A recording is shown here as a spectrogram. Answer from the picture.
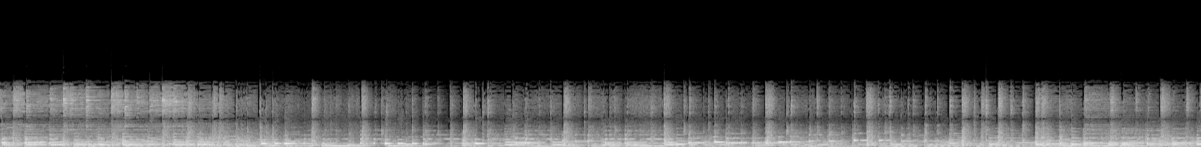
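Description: A band playing an instrumental passage live in a room: a PDP acoustic drum kit with cymbal crashes and an electric guitar through a small amplifier, with held pitched chords underneath.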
